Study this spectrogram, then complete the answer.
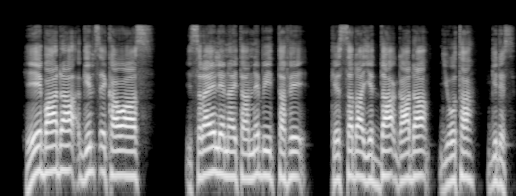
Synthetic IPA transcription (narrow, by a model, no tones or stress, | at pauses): heːbaːd̪ɐɡɪbt͡sʼɛkɐwaːs | ʔɪsɾaːʔelɛnɐjt̪ɐnːɛbiːt̪ːɐfɛ | kɛsːɐd̪ɐjɛd̪ːɐɡaːd̪ɐjo̞ːt̪ɐ | ɡɪd̪ɛs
